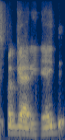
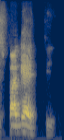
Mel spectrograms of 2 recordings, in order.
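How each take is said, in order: First: The word has an American English pronunciation. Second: The word has an Italian pronunciation. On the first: "I don't say spaghetti" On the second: "That's the way I pronounce it Italian"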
